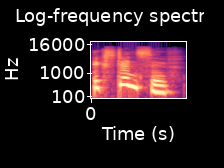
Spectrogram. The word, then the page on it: extensive: British English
